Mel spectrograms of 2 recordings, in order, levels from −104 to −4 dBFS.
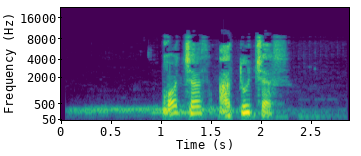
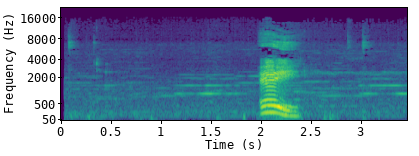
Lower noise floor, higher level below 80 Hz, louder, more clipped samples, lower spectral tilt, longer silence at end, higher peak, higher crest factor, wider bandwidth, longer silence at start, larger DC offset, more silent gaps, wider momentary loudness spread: about the same, -53 dBFS vs -53 dBFS; about the same, -60 dBFS vs -62 dBFS; about the same, -15 LUFS vs -15 LUFS; neither; about the same, -3.5 dB/octave vs -4 dB/octave; second, 0.65 s vs 1.1 s; about the same, 0 dBFS vs -2 dBFS; about the same, 18 dB vs 22 dB; second, 9.4 kHz vs 12 kHz; second, 0.95 s vs 1.45 s; neither; neither; second, 8 LU vs 28 LU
